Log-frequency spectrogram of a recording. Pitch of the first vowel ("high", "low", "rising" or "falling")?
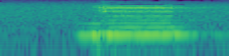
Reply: high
